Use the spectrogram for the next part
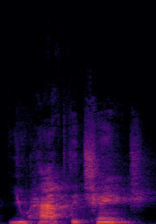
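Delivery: as if to his own reflection, drawn out; slow self-talk to the mirror. Retold or imitated. To himself in the bathroom mirror, slow and soft. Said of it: "I said".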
